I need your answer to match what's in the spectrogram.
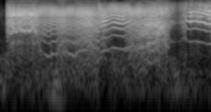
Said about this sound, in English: That'll bring him in too. I like those little hand squeakers.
